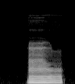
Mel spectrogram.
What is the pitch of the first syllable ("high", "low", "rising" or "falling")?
low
